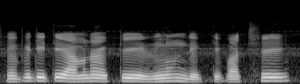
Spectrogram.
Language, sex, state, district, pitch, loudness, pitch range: Bengali, male, West Bengal, Cooch Behar, 150 Hz, -16 LUFS, 135-165 Hz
